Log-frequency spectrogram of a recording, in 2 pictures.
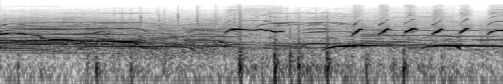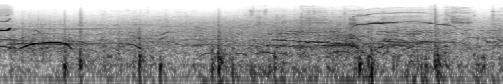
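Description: Aerial fireworks bursting and crackling over a crowd of onlookers who shout and cheer. About halfway through comes a quick run of five short rising whistles.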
